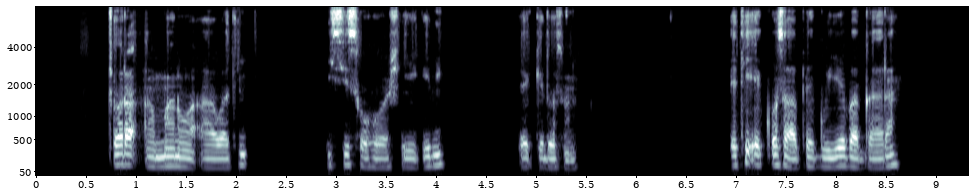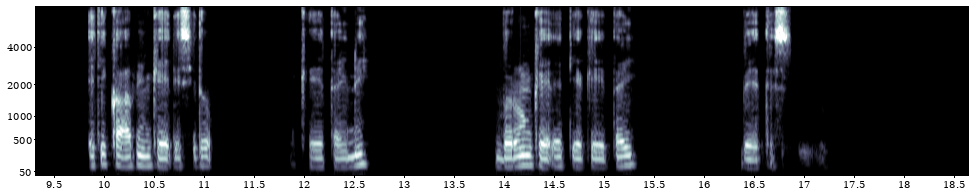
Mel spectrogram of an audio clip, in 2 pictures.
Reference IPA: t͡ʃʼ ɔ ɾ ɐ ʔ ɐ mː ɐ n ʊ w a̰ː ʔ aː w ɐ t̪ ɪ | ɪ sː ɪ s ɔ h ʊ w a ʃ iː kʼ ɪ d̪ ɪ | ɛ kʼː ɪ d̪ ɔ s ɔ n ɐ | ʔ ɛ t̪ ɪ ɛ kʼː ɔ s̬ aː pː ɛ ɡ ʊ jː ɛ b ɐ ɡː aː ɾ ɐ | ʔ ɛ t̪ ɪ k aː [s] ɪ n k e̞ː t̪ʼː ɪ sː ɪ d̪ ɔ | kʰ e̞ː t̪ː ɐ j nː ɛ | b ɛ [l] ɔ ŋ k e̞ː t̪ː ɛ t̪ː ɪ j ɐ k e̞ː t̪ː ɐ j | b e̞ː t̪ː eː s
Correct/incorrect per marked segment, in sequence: incorrect: f, incorrect: ɾ

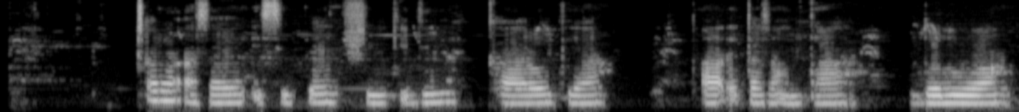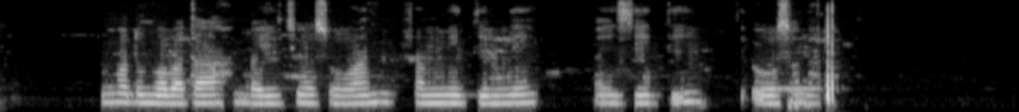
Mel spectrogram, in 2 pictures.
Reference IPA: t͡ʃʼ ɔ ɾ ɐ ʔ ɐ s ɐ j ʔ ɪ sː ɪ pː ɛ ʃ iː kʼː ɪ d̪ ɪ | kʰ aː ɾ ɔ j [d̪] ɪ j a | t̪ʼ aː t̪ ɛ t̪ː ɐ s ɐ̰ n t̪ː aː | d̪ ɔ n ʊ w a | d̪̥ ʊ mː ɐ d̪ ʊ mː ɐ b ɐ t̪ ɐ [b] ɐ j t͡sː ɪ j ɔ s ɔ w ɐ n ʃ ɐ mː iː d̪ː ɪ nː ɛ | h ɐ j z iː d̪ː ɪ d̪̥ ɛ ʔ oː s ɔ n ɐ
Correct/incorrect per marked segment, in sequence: incorrect: t̪, correct

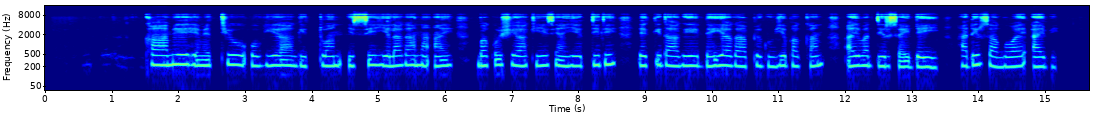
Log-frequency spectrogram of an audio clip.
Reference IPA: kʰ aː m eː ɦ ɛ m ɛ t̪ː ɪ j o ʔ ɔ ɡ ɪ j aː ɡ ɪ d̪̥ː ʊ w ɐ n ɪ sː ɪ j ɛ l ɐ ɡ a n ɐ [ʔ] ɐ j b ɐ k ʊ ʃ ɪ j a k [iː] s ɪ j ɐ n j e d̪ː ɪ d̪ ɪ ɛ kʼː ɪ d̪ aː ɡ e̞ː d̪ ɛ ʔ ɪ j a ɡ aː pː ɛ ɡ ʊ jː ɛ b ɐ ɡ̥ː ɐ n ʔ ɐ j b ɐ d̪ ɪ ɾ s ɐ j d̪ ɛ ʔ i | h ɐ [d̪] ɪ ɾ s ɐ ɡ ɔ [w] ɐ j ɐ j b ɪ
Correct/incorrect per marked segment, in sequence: correct, correct, correct, correct

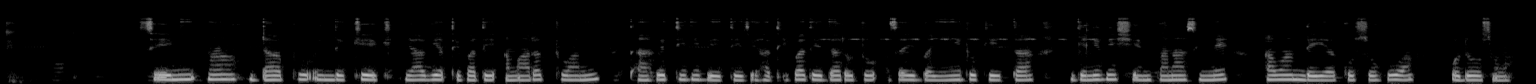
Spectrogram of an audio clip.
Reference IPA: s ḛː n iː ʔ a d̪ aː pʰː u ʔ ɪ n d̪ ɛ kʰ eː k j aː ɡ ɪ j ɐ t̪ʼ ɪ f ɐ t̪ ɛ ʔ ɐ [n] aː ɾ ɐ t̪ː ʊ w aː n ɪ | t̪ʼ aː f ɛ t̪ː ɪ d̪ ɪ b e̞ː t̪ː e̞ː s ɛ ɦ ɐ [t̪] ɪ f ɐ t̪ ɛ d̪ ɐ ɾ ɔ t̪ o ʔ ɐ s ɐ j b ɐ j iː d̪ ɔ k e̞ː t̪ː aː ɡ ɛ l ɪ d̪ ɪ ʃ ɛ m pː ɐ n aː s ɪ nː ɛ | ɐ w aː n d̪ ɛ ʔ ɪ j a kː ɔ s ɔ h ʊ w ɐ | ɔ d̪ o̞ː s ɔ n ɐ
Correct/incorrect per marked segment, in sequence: incorrect: m, incorrect: t̪ʼ

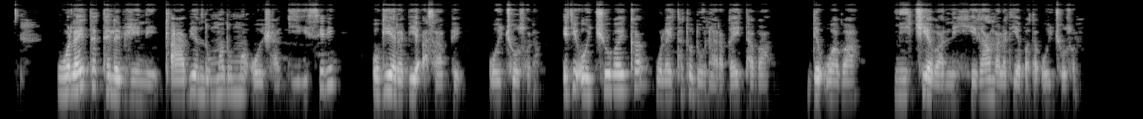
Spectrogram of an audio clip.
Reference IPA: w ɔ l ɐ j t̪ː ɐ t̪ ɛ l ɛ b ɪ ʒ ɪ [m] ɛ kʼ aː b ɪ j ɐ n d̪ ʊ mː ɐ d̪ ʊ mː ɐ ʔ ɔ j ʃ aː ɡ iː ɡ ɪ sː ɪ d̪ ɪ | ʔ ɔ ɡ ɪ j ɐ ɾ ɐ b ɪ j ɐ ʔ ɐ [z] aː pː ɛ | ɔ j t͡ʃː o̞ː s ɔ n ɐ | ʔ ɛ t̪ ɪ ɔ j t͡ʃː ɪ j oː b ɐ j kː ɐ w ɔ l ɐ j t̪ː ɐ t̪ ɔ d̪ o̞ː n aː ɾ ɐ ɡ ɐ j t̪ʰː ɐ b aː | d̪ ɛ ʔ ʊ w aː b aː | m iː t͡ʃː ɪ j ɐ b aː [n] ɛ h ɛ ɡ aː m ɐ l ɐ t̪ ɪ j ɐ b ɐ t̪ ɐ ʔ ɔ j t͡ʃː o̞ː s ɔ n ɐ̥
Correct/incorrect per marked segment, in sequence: incorrect: n, incorrect: s, incorrect: nː

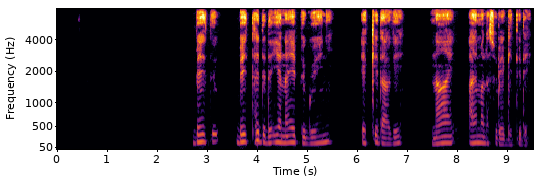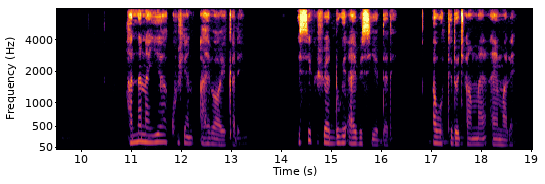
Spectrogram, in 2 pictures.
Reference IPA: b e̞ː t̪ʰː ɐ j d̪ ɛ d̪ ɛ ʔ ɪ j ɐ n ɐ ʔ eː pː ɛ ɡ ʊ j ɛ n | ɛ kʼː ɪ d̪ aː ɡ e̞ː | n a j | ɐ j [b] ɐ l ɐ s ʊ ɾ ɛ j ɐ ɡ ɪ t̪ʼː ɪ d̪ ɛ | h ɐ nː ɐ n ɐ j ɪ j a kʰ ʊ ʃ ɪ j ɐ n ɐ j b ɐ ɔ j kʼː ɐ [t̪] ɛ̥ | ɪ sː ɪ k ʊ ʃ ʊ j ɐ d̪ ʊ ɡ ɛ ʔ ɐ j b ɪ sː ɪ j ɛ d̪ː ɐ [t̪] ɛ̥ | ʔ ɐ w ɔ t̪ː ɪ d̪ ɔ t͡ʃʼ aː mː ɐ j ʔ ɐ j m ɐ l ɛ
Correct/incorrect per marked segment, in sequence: incorrect: m, incorrect: d̪, incorrect: d̪

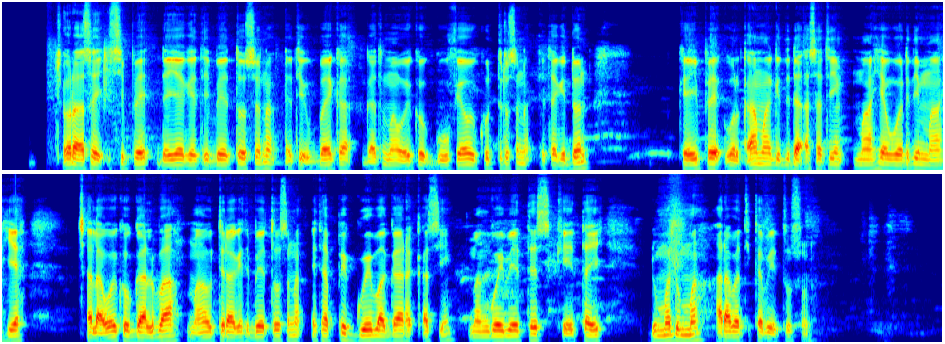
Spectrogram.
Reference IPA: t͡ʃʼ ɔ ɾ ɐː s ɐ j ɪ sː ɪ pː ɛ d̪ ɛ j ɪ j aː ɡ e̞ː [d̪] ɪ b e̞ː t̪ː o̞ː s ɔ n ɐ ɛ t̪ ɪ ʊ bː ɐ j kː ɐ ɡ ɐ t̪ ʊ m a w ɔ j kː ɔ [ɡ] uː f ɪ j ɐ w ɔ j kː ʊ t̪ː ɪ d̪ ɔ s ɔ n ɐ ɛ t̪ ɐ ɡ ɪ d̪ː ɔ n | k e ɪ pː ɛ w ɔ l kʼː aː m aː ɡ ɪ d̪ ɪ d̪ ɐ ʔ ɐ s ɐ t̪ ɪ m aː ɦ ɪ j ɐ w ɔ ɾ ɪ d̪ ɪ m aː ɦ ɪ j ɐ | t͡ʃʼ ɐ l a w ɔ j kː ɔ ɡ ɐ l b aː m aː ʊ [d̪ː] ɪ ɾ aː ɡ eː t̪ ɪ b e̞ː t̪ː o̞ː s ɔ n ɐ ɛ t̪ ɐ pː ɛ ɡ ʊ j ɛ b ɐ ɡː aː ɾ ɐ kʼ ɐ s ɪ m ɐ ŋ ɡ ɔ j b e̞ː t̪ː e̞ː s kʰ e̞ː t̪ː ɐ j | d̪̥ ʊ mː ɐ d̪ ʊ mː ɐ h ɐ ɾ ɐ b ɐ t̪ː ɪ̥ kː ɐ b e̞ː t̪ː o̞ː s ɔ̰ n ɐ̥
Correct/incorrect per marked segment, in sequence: incorrect: t̪, correct, incorrect: t̪ː

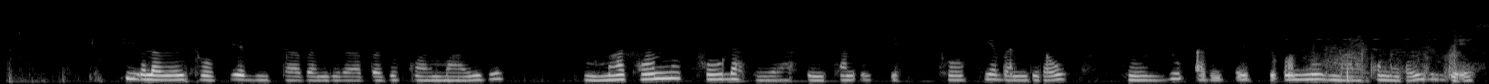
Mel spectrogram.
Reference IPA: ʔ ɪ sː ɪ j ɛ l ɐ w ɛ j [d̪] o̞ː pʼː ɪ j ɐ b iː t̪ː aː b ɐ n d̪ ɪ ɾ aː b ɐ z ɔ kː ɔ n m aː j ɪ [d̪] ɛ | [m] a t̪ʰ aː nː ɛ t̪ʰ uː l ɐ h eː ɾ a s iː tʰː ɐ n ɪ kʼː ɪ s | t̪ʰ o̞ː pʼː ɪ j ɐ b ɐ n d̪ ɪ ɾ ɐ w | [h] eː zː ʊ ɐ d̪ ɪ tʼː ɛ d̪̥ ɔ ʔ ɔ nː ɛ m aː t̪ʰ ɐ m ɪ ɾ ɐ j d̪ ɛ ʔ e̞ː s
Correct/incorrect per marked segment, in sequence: incorrect: t̪, correct, correct, correct

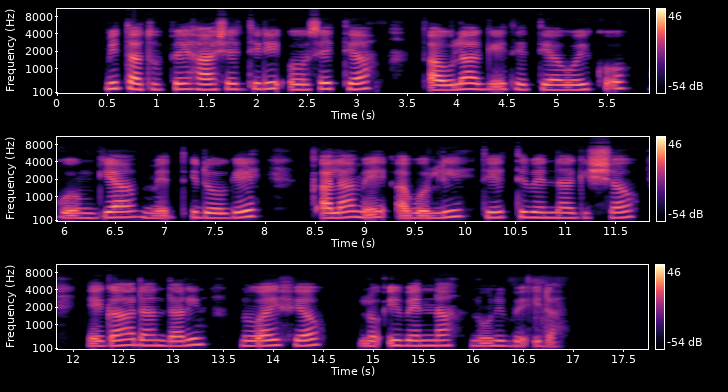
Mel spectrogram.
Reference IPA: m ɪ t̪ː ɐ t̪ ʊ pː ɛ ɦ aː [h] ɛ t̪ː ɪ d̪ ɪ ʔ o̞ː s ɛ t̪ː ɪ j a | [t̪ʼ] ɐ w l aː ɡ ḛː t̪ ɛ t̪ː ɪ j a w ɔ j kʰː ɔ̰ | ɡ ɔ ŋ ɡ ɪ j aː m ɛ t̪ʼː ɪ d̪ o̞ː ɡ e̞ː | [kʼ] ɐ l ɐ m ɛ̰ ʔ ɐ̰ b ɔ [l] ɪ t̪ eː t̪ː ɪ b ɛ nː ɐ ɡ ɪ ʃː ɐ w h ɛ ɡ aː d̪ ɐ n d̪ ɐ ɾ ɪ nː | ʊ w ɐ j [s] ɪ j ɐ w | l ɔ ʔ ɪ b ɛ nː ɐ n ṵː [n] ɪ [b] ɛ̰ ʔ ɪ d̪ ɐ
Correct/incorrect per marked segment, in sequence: incorrect: ʃ, correct, correct, incorrect: lː, incorrect: f, correct, correct

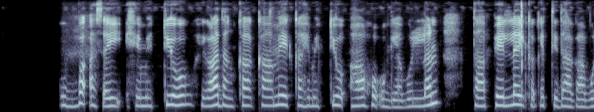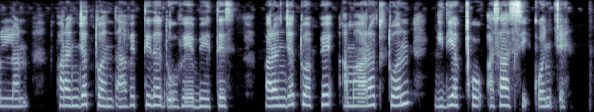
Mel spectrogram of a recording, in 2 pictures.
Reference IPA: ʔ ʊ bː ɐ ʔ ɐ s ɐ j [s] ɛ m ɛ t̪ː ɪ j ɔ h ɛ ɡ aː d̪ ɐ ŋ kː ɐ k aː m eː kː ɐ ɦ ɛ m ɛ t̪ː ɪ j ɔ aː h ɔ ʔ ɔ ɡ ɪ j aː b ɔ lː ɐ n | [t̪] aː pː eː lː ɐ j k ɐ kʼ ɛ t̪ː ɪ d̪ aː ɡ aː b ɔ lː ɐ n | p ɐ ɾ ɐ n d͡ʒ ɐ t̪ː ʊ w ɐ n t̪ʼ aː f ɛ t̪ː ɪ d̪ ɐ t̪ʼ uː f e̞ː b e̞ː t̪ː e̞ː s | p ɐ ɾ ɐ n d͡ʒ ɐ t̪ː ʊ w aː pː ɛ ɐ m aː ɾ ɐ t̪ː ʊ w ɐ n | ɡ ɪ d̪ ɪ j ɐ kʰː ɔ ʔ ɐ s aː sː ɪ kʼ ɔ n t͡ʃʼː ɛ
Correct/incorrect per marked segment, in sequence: incorrect: h, correct

